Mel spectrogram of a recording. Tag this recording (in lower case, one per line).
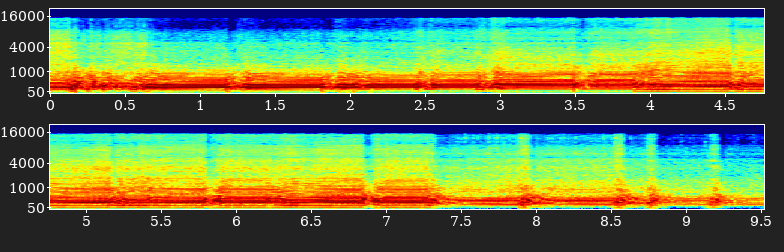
car
speech
motor vehicle (road)
vehicle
